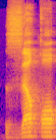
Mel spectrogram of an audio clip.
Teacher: قاف کو موٹا بھی کریں، قلقلہ بھی کریں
